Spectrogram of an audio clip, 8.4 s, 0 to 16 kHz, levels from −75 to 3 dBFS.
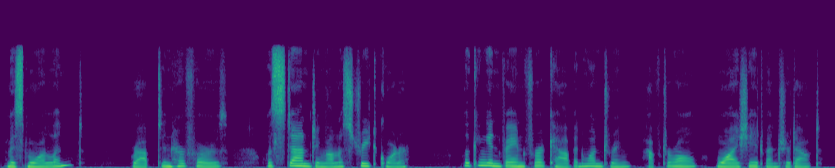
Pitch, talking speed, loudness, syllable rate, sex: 200 Hz, 195 wpm, -23 LUFS, 5.8 syllables/s, female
